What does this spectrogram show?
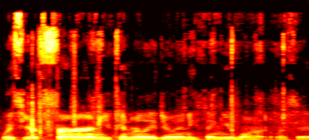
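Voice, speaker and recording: A woman speaks at a moderate pace with a very deep, low pitch. Room echo is audible. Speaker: elementary school art teacher. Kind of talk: drawing tutorial for children. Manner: animated.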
